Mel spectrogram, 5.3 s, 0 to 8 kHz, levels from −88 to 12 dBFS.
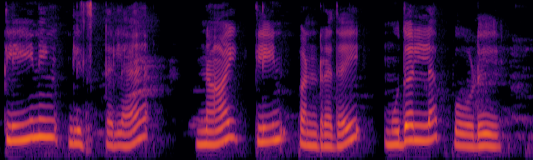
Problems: background sounds at intervals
